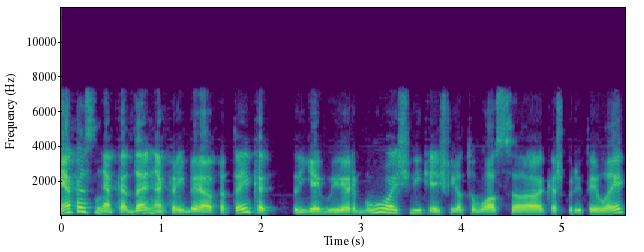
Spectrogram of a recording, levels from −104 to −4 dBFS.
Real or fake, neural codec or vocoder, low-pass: fake; codec, 16 kHz, 2 kbps, FunCodec, trained on LibriTTS, 25 frames a second; 7.2 kHz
